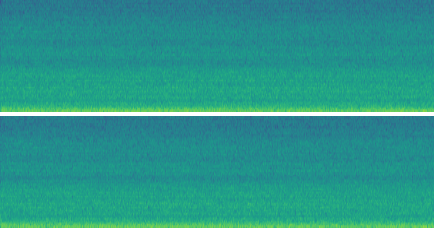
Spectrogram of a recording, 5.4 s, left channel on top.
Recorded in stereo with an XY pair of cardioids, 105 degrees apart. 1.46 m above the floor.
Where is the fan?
5° left, 2.5 m.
